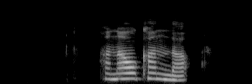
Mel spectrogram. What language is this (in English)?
Japanese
